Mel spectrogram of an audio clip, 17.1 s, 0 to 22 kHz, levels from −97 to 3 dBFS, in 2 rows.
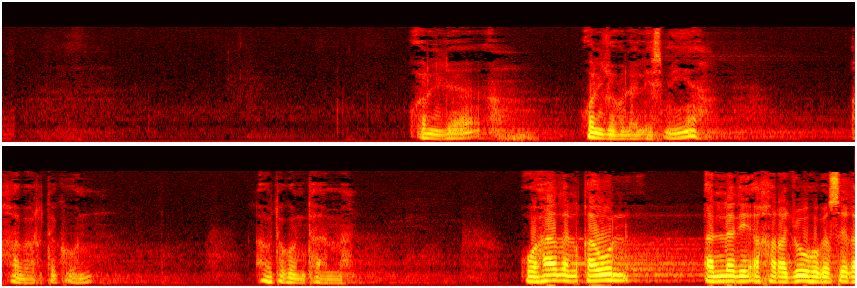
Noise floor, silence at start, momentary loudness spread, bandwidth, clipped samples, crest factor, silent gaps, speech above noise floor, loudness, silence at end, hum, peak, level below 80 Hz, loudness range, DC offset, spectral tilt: -67 dBFS; 4.1 s; 22 LU; 11 kHz; under 0.1%; 18 dB; none; 46 dB; -21 LUFS; 0 s; none; -6 dBFS; -58 dBFS; 17 LU; under 0.1%; -6 dB/octave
